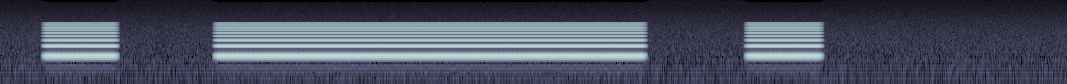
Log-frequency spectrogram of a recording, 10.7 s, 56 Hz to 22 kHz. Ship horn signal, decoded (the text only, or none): 1 short, 1 long, 1 short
